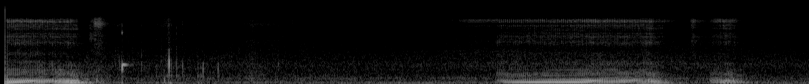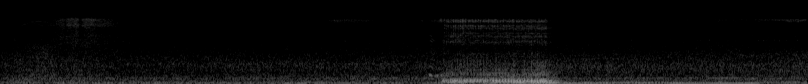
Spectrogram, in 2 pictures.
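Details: Dog Gunther napping: loud, rattling low snores on inhalation, spaced several seconds apart, with quiet breathing between; snoring.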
